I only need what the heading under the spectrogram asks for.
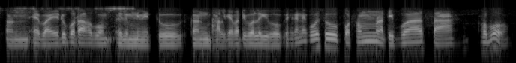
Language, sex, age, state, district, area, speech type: Assamese, male, 18-30, Assam, Lakhimpur, rural, conversation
